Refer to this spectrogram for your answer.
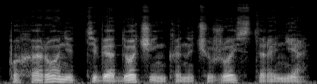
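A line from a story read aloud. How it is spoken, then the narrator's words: Quiet weeping. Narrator (Russian): тихо плакала Александра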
